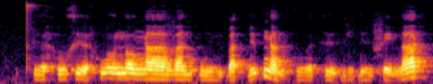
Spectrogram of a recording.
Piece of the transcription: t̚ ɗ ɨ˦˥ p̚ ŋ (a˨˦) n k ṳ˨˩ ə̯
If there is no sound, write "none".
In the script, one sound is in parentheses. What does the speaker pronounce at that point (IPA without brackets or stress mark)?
a˧˩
